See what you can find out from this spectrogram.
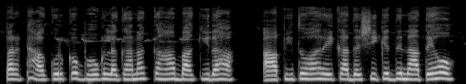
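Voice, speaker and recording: High-pitched grumbling Brahmin cook played by a woman. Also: little pitch movement, normal speed, no echo, close to an everyday voice. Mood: bossy, impatient. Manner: blunt and complaining. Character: greedy, grumbling, bossy male Brahmin cook, simple-hearted devotee. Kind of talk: Hindi cartoon moral-story acting.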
